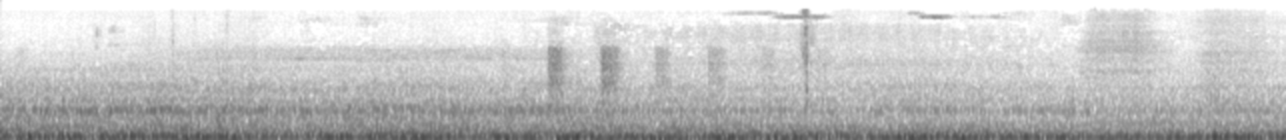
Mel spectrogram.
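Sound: inside a moving car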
